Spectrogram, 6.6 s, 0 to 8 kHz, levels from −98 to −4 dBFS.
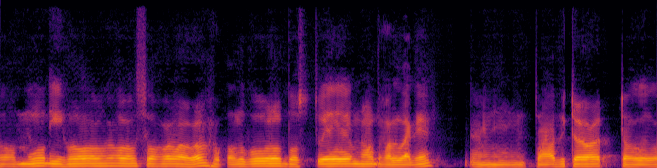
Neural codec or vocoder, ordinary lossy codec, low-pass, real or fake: codec, 16 kHz, 1 kbps, FreqCodec, larger model; none; none; fake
